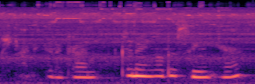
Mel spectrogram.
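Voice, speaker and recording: A woman whispering softly in an ASMR roleplay as a dental hygienist, slow and reassuring, often checking in with a gentle "okay?", close to the mic. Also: high-pitched, fairly even intonation, poor audio. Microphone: close sensitive mic.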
